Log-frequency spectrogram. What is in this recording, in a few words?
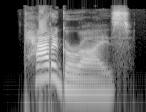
"categorize", spelling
